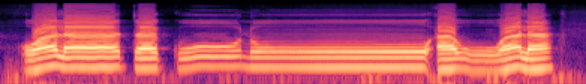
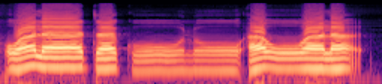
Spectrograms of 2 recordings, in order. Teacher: maka kita harus memanjangkan nunya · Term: Mad Jais munfasil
